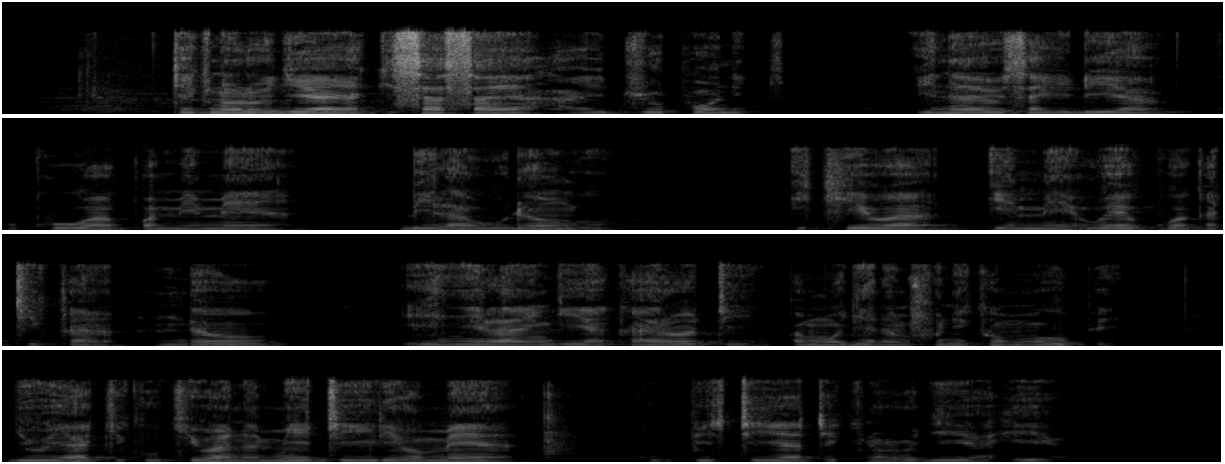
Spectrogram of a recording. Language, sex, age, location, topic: Swahili, male, 25-35, Dar es Salaam, agriculture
